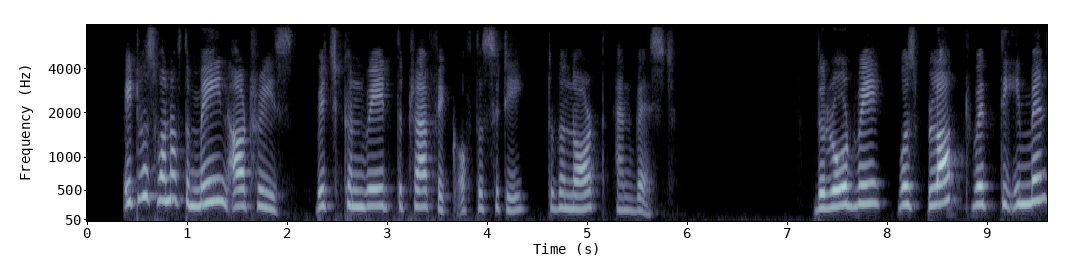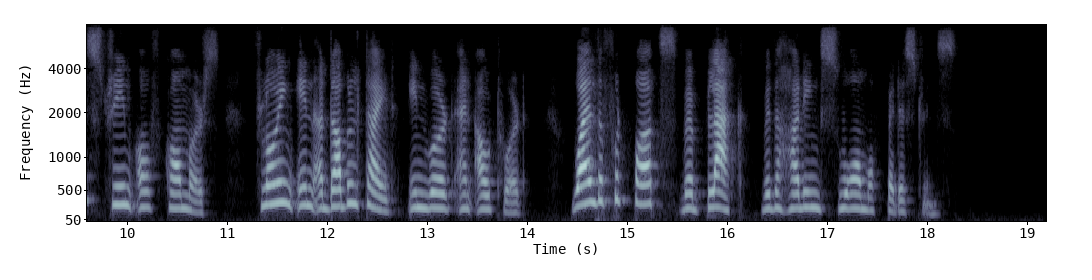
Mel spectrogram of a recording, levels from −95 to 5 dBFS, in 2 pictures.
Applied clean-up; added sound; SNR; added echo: neural mask model DeepFilterNet 3.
